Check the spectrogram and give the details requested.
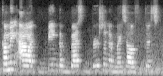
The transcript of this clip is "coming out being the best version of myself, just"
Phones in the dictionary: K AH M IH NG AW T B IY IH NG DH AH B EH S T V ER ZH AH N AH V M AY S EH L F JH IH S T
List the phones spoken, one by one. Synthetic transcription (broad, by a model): K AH M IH NG AW T B IY IH NG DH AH B EH S T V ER S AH N AH V M AY S EH L F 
